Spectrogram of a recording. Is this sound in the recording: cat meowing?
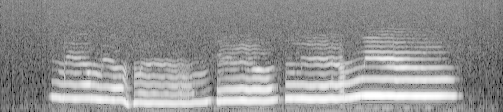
yes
